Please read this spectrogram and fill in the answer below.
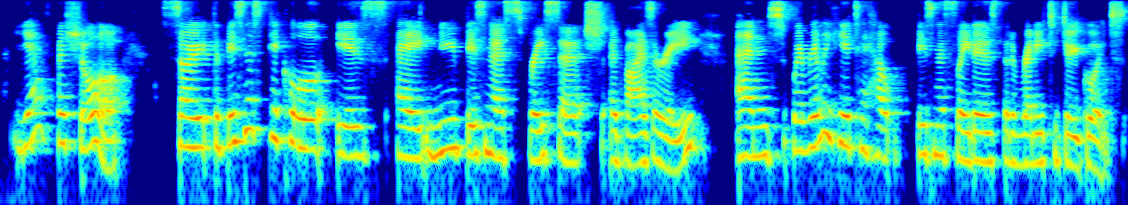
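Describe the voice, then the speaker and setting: A woman speaks with an Australian accent at a fairly slow pace. Her pitch sits in the medium range. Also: lively intonation. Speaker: business researcher. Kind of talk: podcast interview.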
